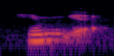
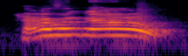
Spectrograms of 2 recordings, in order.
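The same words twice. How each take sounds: First: Quiet murmur. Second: High, loud kickoff shout; hyped-up call. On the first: Host getting ready to draw, quiet murmur. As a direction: say it softly to yourself. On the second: Host starting the oracle card draw, hyped-up call. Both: Real, not acted.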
